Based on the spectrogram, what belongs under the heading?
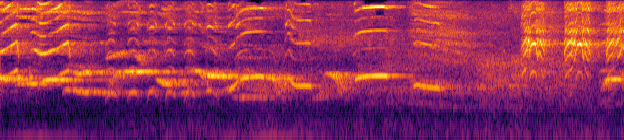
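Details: Laughingthrush known locally as khướu mun singing strongly, with clear whistled notes sliding up and down, swooping slurs and a few sharp high chips, ending in short buzzy bursts.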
